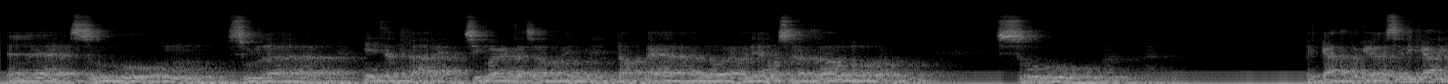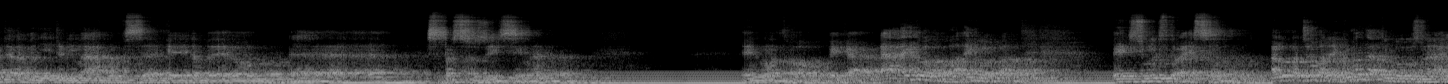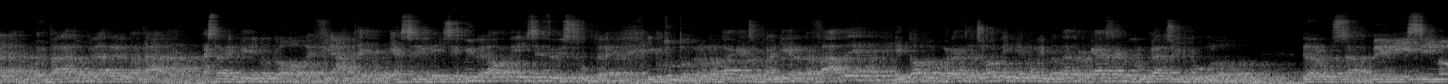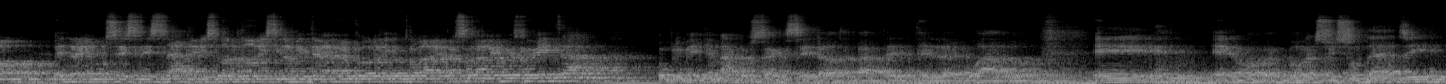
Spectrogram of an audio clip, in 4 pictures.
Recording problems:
off-mic speech; far
room echo; noticeable; dies away in 1.4 s
squashed, flat; somewhat
electrical hum; faint; throughout; 60 Hz, 20 dB below the speech

